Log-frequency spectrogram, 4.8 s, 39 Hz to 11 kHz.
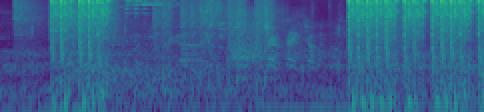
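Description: Rapid automatic gunfire from the video game Doom 3 rattles loudly and continuously in dense bursts, swelling at the start and again near the end.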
